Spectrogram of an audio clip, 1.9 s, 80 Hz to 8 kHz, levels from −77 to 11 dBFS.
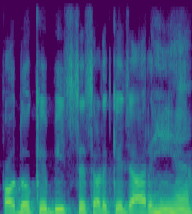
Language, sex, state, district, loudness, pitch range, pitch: Hindi, male, Uttar Pradesh, Lucknow, -14 LUFS, 155-165 Hz, 160 Hz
